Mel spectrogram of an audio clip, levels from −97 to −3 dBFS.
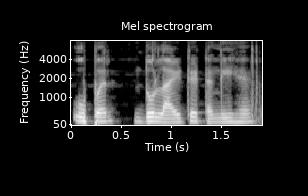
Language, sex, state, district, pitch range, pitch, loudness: Hindi, male, Jharkhand, Ranchi, 135-150 Hz, 145 Hz, -17 LUFS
